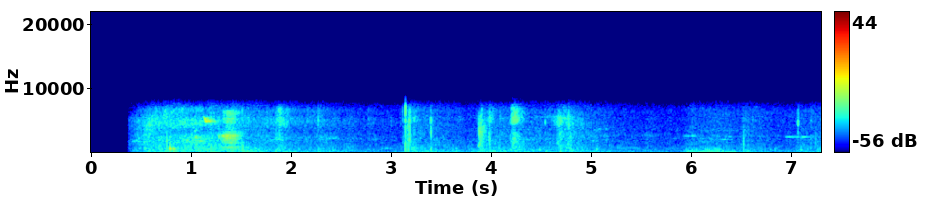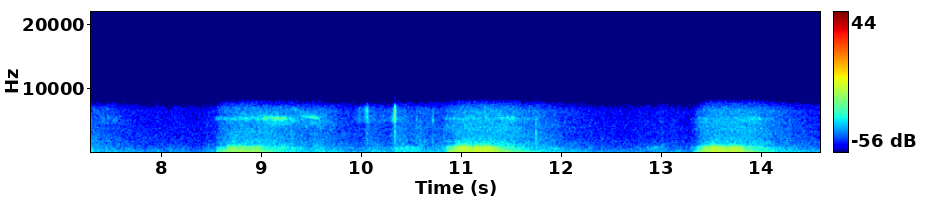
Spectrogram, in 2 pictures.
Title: Baby snoring loud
